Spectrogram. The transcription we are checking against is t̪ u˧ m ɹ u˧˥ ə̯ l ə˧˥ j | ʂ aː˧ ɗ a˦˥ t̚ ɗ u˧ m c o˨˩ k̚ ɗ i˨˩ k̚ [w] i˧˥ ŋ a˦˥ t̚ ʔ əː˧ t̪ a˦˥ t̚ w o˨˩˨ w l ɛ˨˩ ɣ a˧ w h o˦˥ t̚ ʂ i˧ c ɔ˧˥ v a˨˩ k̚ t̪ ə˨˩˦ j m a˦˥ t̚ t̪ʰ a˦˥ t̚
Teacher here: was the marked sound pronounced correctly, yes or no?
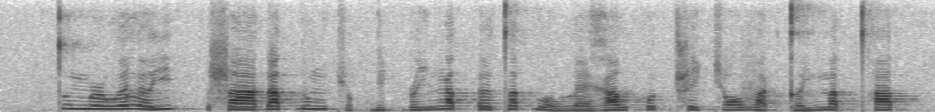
no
